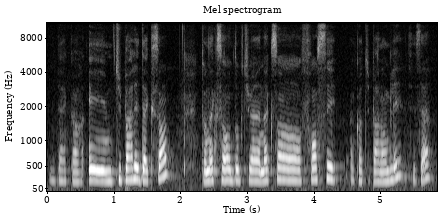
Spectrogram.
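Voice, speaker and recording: A woman interviewing students on the radio, asking gentle questions. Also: medium pitch, fairly even intonation, normal speed.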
